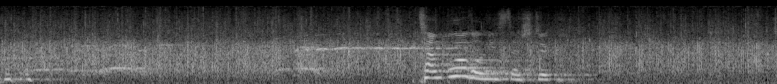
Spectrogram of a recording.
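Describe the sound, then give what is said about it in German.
Steady audience applause runs through the whole stretch, a dense patter of many hands clapping, while a man speaks briefly over it in a calm voice. “Ein lieber Applaus.”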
